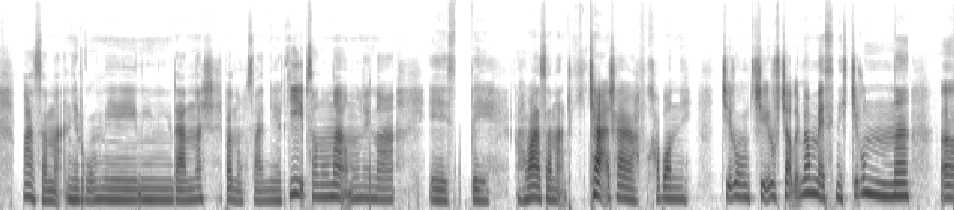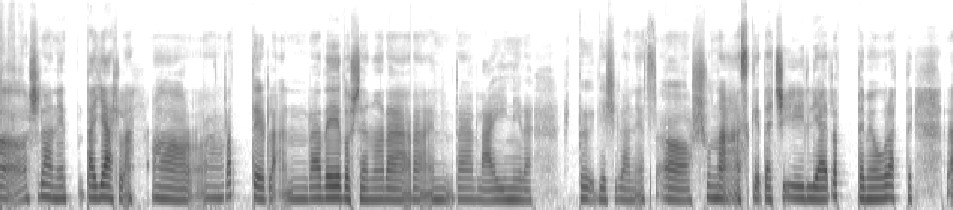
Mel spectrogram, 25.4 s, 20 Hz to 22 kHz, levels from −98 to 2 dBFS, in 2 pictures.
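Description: Nothing in the recorded speech points to a technical fault at any point in the clip.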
